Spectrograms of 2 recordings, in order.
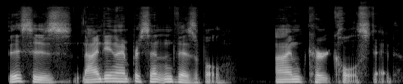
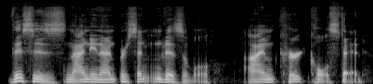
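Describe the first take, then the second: First: It sounds serious, without a smile. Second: It sounds serious with a smile in it.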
